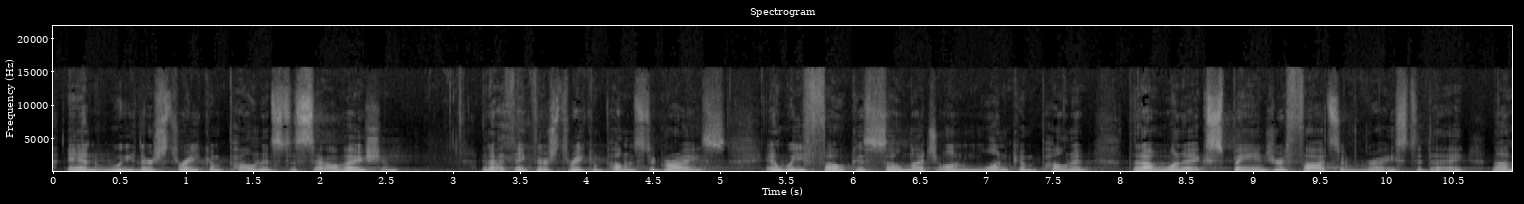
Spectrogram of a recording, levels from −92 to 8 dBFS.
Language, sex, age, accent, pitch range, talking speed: English, male, 50-69, American, 140-180 Hz, 185 wpm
